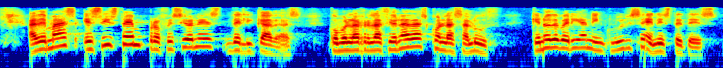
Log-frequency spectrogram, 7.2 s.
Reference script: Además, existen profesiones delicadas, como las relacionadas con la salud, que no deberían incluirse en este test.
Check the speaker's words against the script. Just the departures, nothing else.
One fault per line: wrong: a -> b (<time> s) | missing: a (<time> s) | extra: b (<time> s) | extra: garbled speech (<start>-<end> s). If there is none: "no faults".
no faults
